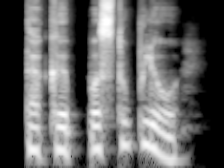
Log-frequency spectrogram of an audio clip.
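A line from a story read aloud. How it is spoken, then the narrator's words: Quiet. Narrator (Russian): вымолвила тихо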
